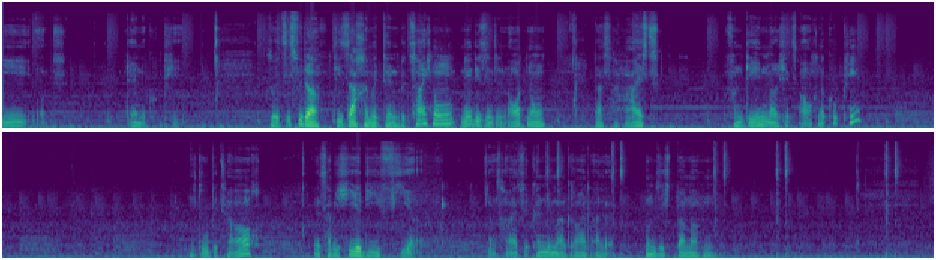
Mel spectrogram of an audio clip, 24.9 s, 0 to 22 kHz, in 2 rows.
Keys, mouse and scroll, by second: 0.4 click, 1.5 click, 2.9 scroll down 2, 10.8 click, 13.6 click, 14.9 click, 16.0 click, 16.7-17.0 scroll down 1, 17.7 click, 19.9 space, 20.5 click, 20.8 space, 21.9 click, 22.1 space, 22.7 click, 23.0 space, 23.6 click, 24.5 space.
